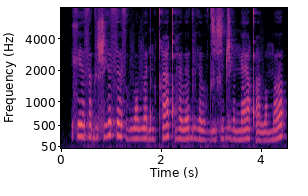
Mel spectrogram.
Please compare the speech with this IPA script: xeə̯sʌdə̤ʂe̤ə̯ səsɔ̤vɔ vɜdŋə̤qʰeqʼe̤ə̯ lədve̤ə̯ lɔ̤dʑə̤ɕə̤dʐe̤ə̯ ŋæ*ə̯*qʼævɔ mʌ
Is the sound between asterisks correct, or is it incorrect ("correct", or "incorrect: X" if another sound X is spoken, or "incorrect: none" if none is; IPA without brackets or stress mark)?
correct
